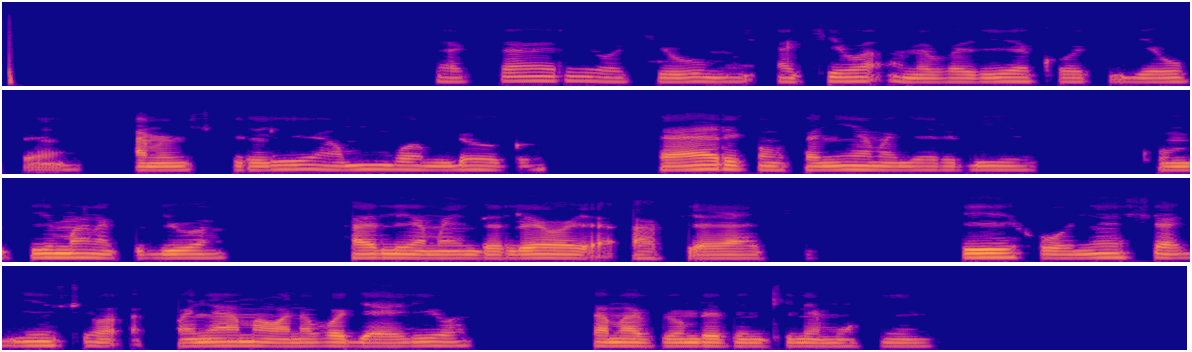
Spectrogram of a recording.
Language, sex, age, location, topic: Swahili, male, 25-35, Dar es Salaam, agriculture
